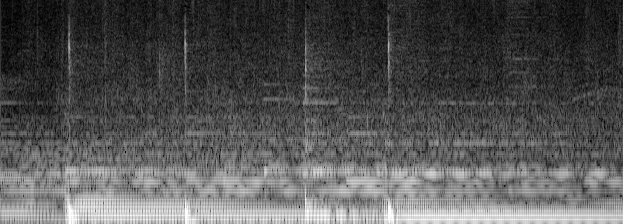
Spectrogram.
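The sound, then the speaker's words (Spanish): An audience claps steadily in applause to Jesus, a dense, continuous wash of applause with a few louder thumps cutting through and a sustained musical tone held underneath. “Un aplauso a Él.”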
